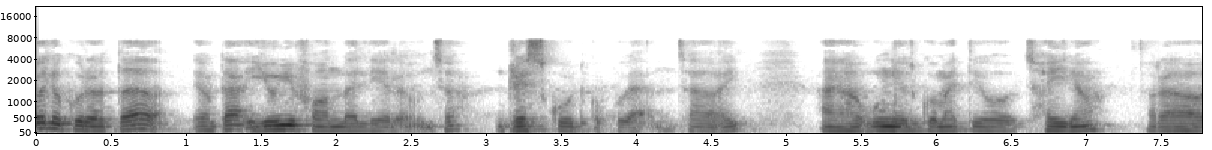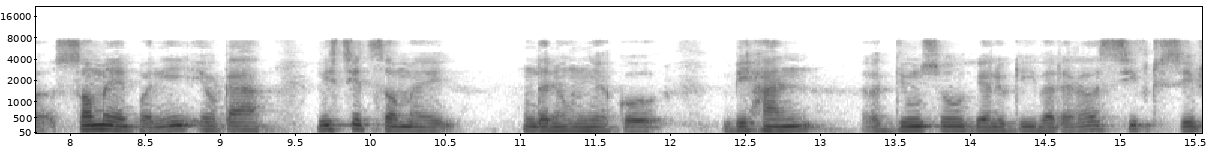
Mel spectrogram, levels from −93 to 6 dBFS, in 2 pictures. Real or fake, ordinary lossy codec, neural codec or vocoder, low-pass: fake; none; codec, 24 kHz, 0.9 kbps, WavTokenizer, medium speech release version 2; 7.2 kHz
